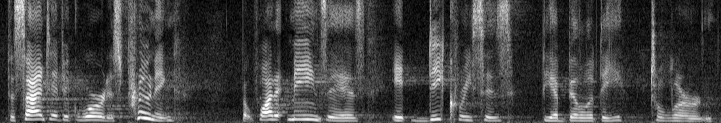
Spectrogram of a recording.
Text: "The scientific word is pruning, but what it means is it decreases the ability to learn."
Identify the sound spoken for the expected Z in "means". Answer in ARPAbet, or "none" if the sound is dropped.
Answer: Z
